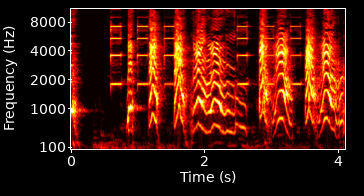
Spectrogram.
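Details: Boston Terrier kept as a pet, howling with a ringing phone: a run of short, wobbling yelping howls, several rising and falling in quick succession, over a steady, high electronic tone from the phone.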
